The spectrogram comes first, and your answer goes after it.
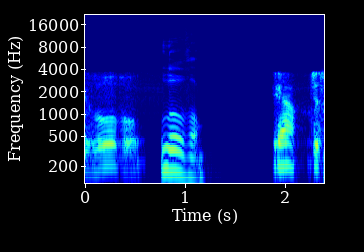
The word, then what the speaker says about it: Louisville: Are you calling from Louisville?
